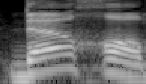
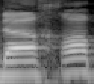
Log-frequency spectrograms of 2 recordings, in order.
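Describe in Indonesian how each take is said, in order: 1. Vokal setelah kh terdengar seperti o. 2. Vokal setelah kh terdengar seperti a. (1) "pastikan vowel dia vowel O"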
